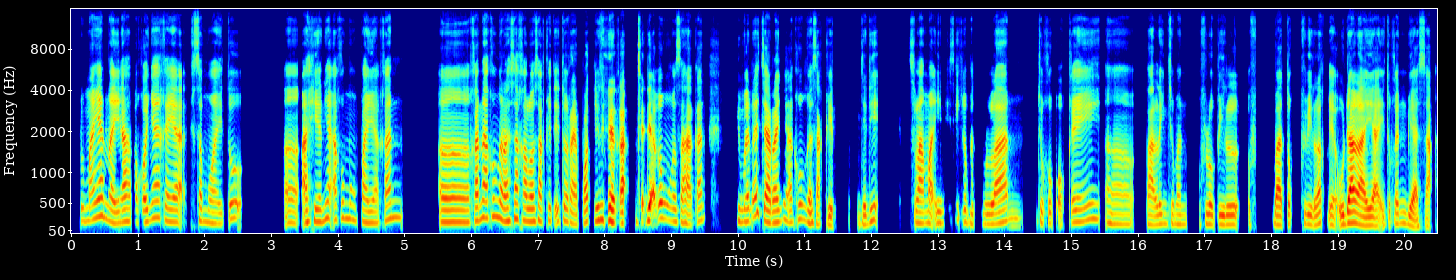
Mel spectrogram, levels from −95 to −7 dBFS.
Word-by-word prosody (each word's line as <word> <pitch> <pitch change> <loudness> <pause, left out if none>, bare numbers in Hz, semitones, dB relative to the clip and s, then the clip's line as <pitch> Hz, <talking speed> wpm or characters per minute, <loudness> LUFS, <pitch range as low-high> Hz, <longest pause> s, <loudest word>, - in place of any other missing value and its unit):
lumayanlah 220 -1 +2
ya, 195 - +3 0.2
pokoknya 195 +7 0
kayak 200 -3 +2
semua 190 -4 -4
itu, 170 - -8 0.8
eee, 185 -1 -2
akhirnya 205 +5 -1
aku 255 - -9
mengupayakan, 215 0 -2 0.7
eee, 195 0 +2
karena 220 +5 +4
aku 285 - -4
ngerasa 215 +1 +3
kalau 205 -1 +3
sakit 210 0 -3
itu 215 - -5
repot 175 +4 +1
gitu 230 +2 +1
ya, 205 -3 +9
Kak, 175 - +8 0.2
jadi 220 - +2
aku 255 - +2
mengusahakan, 200 -1 0 0.5
gimana 205 +6 -1
caranya 190 +3 +5
aku 235 - -13
nggak 175 -2 -1
sakit. 145 -3 -3 0.4
Jadi 155 +8 -3 0.6
selama 180 -1 +2
ini 180 0 -5
sih 235 - -14
kebetulan 165 -6 -1 0.2
cukup - - -6
oke, 190 - -4 0.4
eee, 160 -3 -6 0.3
paling 155 +2 -1
cuman 160 -1 -5 0.3
flu 160 -1 0
pil 150 0 0 0.2
f - - -16 0.3
batuk 150 +1 +2
pilek 160 +1 -1
ya 145 - -1
udahlah 165 -2 +8
ya 140 +1 +3
itu - - -9
kan 165 +1 -3
biasa. - - 0
190 Hz, 145 wpm, -24 LUFS, 160-210 Hz, 0.8 s, ya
